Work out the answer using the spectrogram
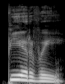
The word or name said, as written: Pervii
